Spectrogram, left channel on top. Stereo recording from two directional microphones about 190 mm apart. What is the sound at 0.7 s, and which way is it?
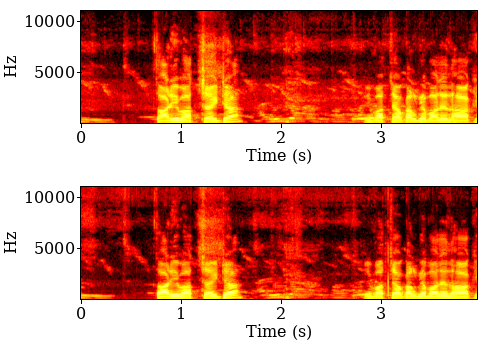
Speech, 45° right (ahead or behind).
